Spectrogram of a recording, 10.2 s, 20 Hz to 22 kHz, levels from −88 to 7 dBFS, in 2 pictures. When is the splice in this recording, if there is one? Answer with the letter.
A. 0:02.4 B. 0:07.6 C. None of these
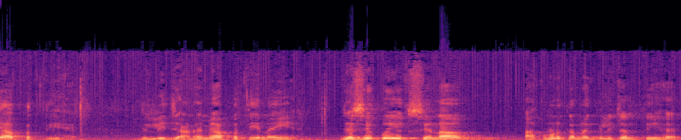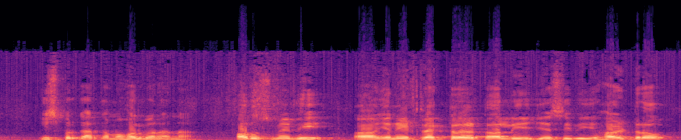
A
